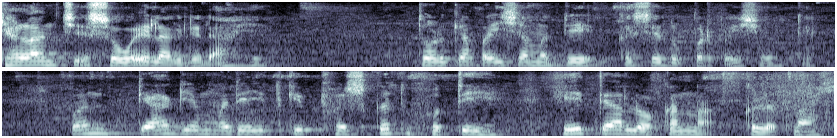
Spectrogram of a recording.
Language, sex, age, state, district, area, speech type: Marathi, male, 18-30, Maharashtra, Satara, rural, spontaneous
